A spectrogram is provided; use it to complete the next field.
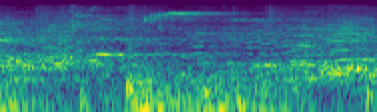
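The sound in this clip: Basketball dribbled on a court during a Roman Catholic school game, with a player briefly fumbling the dribble before regaining it; a few muffled thumps of the bounce sit under steady crowd noise and hum.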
